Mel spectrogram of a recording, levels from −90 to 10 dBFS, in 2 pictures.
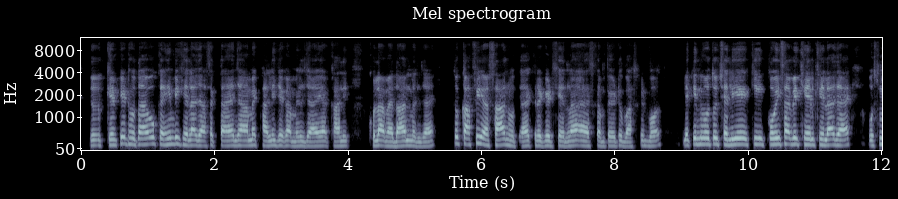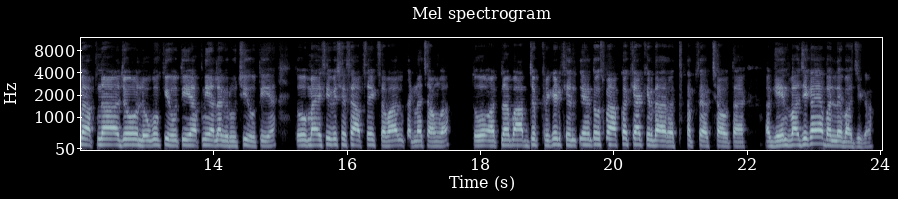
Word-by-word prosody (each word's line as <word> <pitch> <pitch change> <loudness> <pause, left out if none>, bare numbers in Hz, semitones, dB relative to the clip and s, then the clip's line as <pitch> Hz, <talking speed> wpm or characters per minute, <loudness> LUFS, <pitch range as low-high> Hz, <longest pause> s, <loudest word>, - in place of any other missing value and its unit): जो 160 0 -3
क्रिकेट 165 +5 -1
होता 180 -1 +1
है, 185 - +3
वो 200 +1 0
कहीं 180 +1 +1
भी 200 -1 0
खेला 160 -2 +1
जा 150 -1 +1
सकता 150 0 -3
है, 150 +1 +1
जहाँ 155 -1 +2
हमें 155 +2 -1
खाली 150 +1 -2
जगह 150 -1 -1
मिल 135 0 -5
जाए 135 0 +1
या 145 - +2
खाली 140 +1 -2 0.4
खुला 150 0 +3
मैदान 135 +1 +2
मिल 140 -4 -4
जाए, 135 +2 -1 0.3
तो 205 - 0
काफ़ी 195 +3 +1
आसान 165 0 +2
होता 140 -2 -4
है 145 - +2
क्रिकेट 145 -1 -2
खेलना 145 0 -1 0.2
ऐज़ 135 0 -1
कम्पेयर 135 0 -4
टू 150 - -5
बास्केटबॉल। 140 +3 -4 0.4
लेकिन 185 +4 0
वो 185 0 +3
तो 190 0 +2
चलिए 175 +1 +3
कि 185 -1 0
कोई-सा 185 +1 +4
भी 190 +1 +3
खेल 175 -1 +2
खेला 165 0 +2
जाए, 165 +1 +2 0.3
उसमें 180 +4 0
अपना 175 +1 +3
जो 170 0 +4
लोगों 155 +2 0
की 175 +3 -3
होती 155 0 -1
है, 160 - +3
अपनी 165 +2 -1
अलग 155 -1 +2
रुचि 140 +4 -4
होती 140 -1 -4
है। 145 +1 -3 0.3
तो 160 0 +2
मैं 165 0 +2
इसी 180 +4 -1
विषय 175 0 -2
से 170 +2 0
आपसे 155 +2 +1
एक 160 - -10
सवाल 150 +2 +2
करना 145 0 -1
चाहूँगा, 135 -1 -1 0.4
तो 150 +1 +2
आप 145 -1 +1
जब 160 0 +2
आप 155 -2 +2
जब 175 -2 -2
क्रिकेट 170 +2 -2
खेलते 165 +1 -1
हैं 170 -1 0
तो 180 - +2
उसमें 175 +1 +1
आपका 175 +3 +1
क्या 180 0 +2
किरदार 155 -4 +2
अच 135 -1 -2
सबसे 155 -4 -4
अच्छा 135 0 0
होता 130 0 0
है? 125 - -3 0.3
अ, 135 - +1
गेंदबाज़ी 160 +5 +2
का 200 - +5
या 205 -1 +5
बल्लेबाज़ी 135 -7 0
का? 125 +3 -12
155 Hz, 225 wpm, -24 LUFS, 145-175 Hz, 0.4 s, का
